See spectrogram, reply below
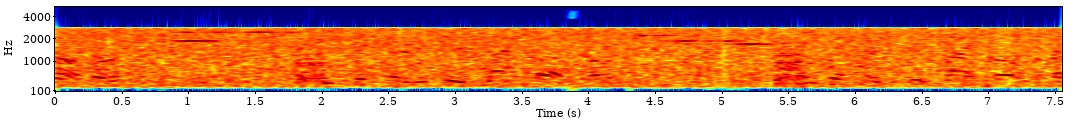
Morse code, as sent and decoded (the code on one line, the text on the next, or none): none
